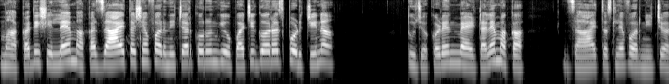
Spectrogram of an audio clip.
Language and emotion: Goan Konkani, sad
